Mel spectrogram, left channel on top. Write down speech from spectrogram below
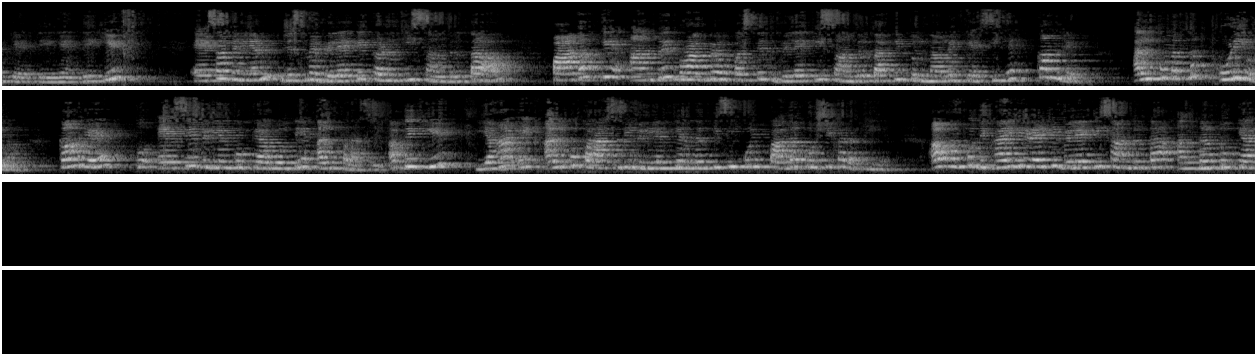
कहते हैं। देखिए, ऐसा विलयन जिसमें विलय के कण की सांद्रता पादप के आंतरिक भाग में उपस्थित विलय की सांद्रता की तुलना में कैसी है? कम है। अल्प मतलब थोड़ी होना, कम है, तो ऐसे विलयन को क्या बोलते हैं? अल्प परासरी। अब देखिए, यहाँ एक अल्प परासरी विलयन के अंदर किसी कोई पादप कोशिका रखी है। अब हमको दिखाई दे रहा है कि विलय की सांद्रता अंदर तो क्या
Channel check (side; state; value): right; silent; 58 dB below the other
